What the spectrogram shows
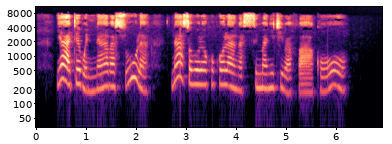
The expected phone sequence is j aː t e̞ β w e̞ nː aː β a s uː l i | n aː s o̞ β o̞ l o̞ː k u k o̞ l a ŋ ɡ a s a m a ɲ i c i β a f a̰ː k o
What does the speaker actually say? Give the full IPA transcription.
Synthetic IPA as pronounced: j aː t e̞ β w e̞ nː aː β a s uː l a | n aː s o̞ β o̞ l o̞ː k u k o̞ l a ŋ ɡ a s i m a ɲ i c i β a f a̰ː k o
